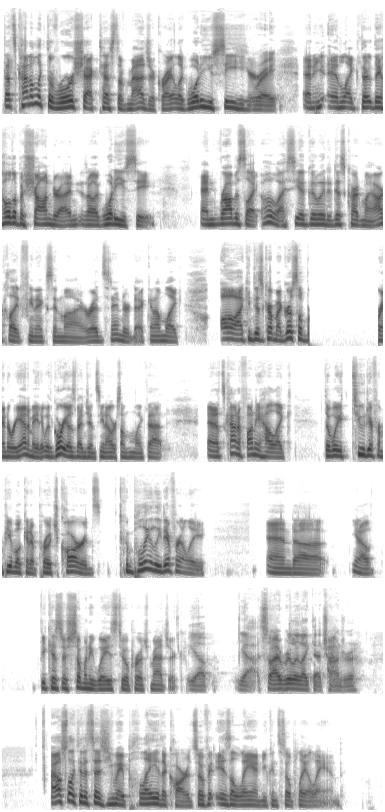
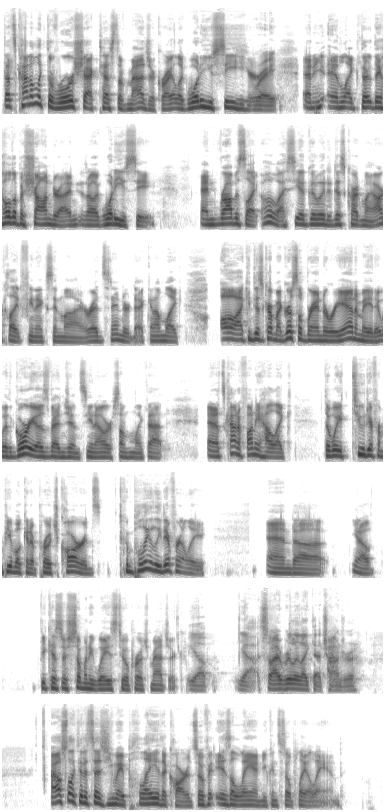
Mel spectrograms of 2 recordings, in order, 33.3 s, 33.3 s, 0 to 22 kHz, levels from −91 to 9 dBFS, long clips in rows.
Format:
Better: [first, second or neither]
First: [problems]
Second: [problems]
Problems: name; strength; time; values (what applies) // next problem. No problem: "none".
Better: second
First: audio freezing; at 13 s for 1 s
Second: none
